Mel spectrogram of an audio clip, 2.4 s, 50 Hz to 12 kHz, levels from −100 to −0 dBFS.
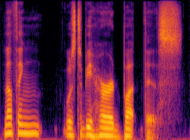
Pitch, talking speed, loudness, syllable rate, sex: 130 Hz, 175 wpm, -19 LUFS, 4.1 syllables/s, male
